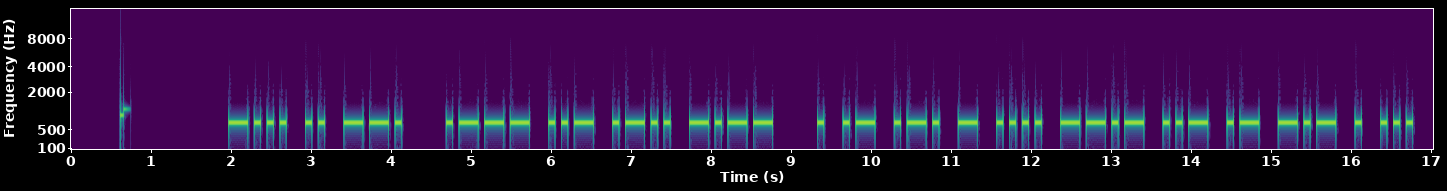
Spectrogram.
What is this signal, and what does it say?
Morse code, heard as a keyed tone, about 15 wpm, 700 Hz. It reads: BIG JULY EARTHQUAKES
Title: Pangram Challenge v2 - 15wpm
